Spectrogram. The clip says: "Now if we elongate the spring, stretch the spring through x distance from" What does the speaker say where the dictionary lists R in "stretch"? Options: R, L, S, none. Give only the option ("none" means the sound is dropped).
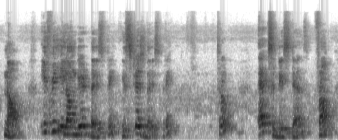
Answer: none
